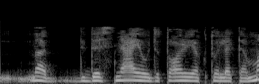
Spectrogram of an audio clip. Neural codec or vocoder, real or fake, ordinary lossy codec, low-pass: none; real; MP3, 24 kbps; 7.2 kHz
